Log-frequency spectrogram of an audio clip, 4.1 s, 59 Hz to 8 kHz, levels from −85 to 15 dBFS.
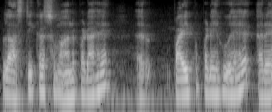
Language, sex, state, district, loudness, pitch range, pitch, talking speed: Hindi, male, Uttar Pradesh, Lalitpur, -17 LUFS, 120-145 Hz, 125 Hz, 160 wpm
